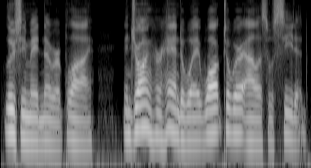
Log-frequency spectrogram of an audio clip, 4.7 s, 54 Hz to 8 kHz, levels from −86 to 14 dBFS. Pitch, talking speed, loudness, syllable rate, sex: 135 Hz, 190 wpm, -18 LUFS, 5.9 syllables/s, male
